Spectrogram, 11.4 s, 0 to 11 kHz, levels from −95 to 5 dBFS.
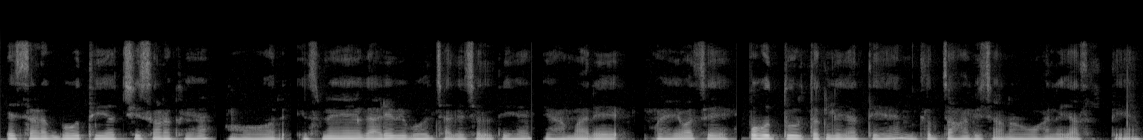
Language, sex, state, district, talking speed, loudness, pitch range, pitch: Hindi, male, Chhattisgarh, Balrampur, 185 wpm, -27 LUFS, 120-130 Hz, 120 Hz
